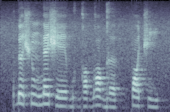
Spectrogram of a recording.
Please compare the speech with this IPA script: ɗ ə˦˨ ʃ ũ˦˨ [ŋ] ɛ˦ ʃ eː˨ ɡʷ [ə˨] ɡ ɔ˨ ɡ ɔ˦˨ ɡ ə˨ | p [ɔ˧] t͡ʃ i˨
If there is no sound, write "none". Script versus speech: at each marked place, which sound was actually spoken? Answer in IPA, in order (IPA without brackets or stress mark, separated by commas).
ŋ, ə˨, ɔ˧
